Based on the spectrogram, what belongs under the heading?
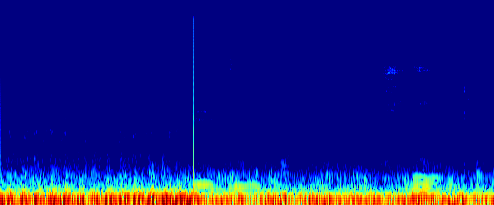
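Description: Steady low rumble of a moving passenger train running along the track, heard inside a closed second-class AC coach. A single sharp click about two seconds in.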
